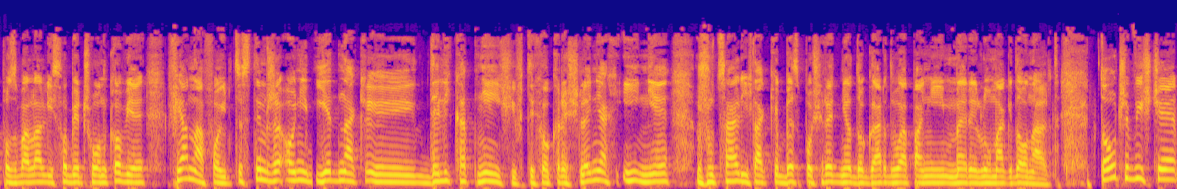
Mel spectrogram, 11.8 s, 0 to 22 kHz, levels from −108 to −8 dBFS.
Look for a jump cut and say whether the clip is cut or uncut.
cut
